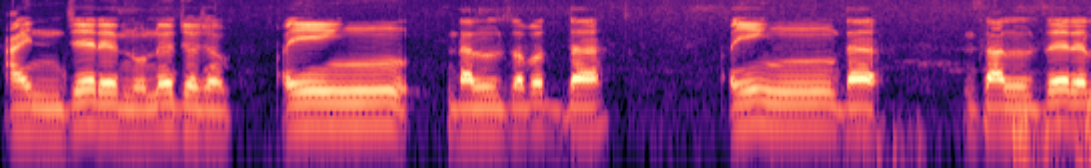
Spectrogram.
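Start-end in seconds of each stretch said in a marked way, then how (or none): 1.9-2.1 "ইং" held as a long nasal hum; drawn-out nasal ending on "ইং"; nasal ghunnah. Shown as a demonstration. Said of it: "গুন্নার সহিত ইকফা করে পড়ব". 4.7-4.8 "ইং" with a long hummed nasal ending; stretched nasal ং in "ইং"; nasal ghunnah. Shown as a demonstration. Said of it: "অন্য সুকার উচ্চারণ করব".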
